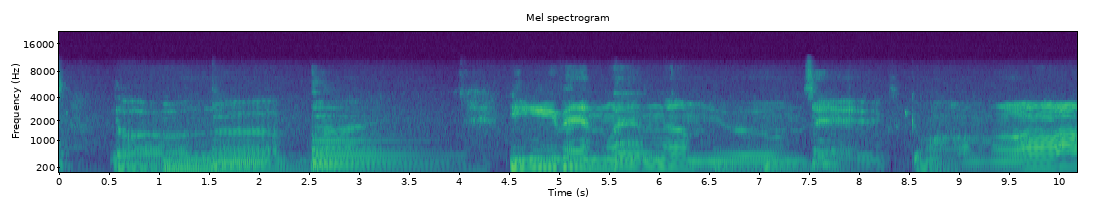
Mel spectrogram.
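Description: Acoustic guitar strumming chords, a new chord struck about every two seconds and left to ring out, with a male voice singing long held notes over it.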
